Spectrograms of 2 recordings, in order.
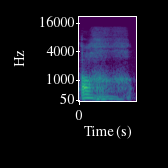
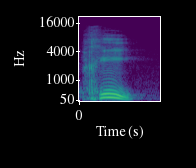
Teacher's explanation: والساكن اكثر تفخيما من المكسور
